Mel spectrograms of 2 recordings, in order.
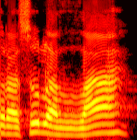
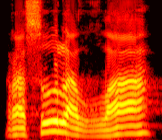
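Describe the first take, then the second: No difference in how they are said.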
